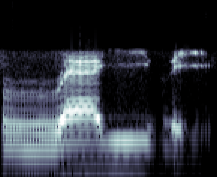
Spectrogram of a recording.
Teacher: 张开。所以是从一个非常紧的一个状态到一个非常放松开放的一个状态。然后这个就是很多的学生的一个痛点，因为就是以这个变化可能太大了，可能感觉太夸张了，这个动作越夸张越好。OK，开头很紧，接下来就直接放松了。从这个 R 呢，我们咬到一个 E，driving，后面的 ving 也注意下唇贴上齿发 v，别发成 driving，它不是一个 v 的音，它是 ving。She's driving me crazy.接下来我们又来了一个爆破音带 R 的音是 crazy.OK，这个呢我们发 R 的时候要卷舌要嘟嘴，对不对？ R 这个 R 的音前面要爆一个 K 的音进去，这个音 R，所以我建议大家先嘟嘴，先卷舌，摆好这个姿势，然后再从舌根爆一个科的音进去，看一下视频。科，我们不会先发科，然后再动嘴唇、动舌头。crazy 就不太对。科，我们要科，OK，爆进去这个音，然后再一样要放松张嘴。crazy。这个 a，大家看一下我的下颚的动作，OK，你跟我说夸不夸张？crazy，这个 a 的音呢，我上下指之间 crazy，至少一个手指的宽度，也可以更大，可是不能更小了。很多的学生就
